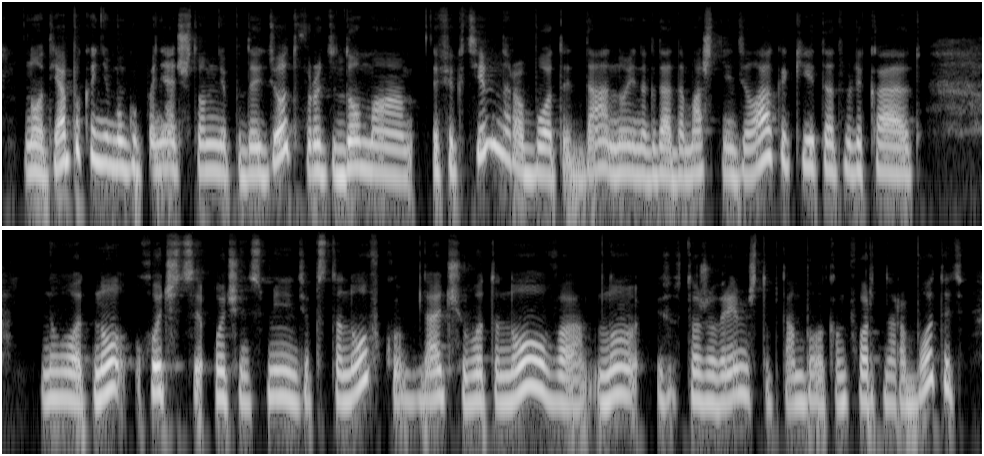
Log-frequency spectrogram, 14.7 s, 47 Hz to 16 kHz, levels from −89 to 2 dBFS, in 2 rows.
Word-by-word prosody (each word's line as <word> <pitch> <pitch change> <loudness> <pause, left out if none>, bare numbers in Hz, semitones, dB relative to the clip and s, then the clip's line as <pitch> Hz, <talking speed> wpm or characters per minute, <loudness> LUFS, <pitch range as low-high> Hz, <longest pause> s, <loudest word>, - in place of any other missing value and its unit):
Но 195 0 +2
вот 180 +1 -1
я 240 - +6
пока 275 -1 +1
не 240 - +3
могу 215 -1 +2
понять, 200 +1 -1
что 195 - -4
мне 195 -1 +2
подойдёт. 180 - +1
Вроде 190 -2 +1
дома 190 -4 +2
эффективно 305 - 0
работать, 180 -5 0
да, 205 0 -1
но 185 +1 +1
иногда 175 0 0
домашние 180 +1 -3
дела 180 +11 +2
какие-то 220 -4 -2
отвлекают. 180 - -2 0.7
Но 195 +1 0
вот, 195 -1 +1
но 235 +6 +5
хочется 355 - +1
очень 195 -3 -1
сменить 200 0 -1
обстановку, 200 - -1
да, 190 +2 -2
чего-то 185 -2 -2
нового, 210 -1 +3
но 215 +5 +1
и 195 - -6
в 205 +2 -11
то 195 - -1
же 180 -1 0
время, 200 +6 0
чтоб 190 - -14
там 180 - -3
было 185 - -3
комфортно 180 +1 -4
работать. 180 - -2
195 Hz, 170 wpm, -22 LUFS, 180-215 Hz, 0.7 s, я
